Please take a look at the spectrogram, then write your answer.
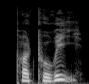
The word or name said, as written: potpourri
